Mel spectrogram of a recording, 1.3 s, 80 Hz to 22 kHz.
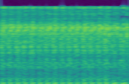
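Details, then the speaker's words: Suzuki Raider 150 at idle before repair: rapid, even ticking about eight per second riding the idle beat; excessive valve clearance from over-ground, shimmed non-original valves. "Yan, kumakinggan nyo, puro lagitik yung tunog na itong ano."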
